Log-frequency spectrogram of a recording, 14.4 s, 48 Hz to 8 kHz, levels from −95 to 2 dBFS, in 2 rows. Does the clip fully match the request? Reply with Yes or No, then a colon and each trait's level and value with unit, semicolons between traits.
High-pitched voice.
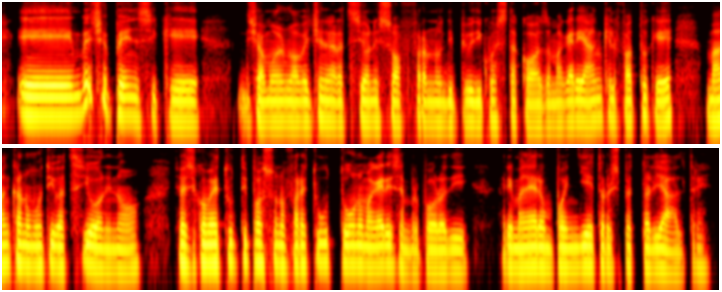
No: low, 115 Hz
